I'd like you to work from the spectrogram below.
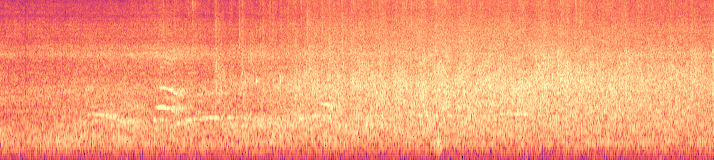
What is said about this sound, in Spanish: Por algo aplaude, ¿verdad? Usted sabrá por qué aplaude.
